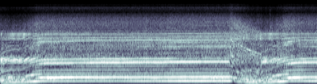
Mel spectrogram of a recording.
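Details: Husqvarna straight-shaft string trimmer, two-stroke, after carburetor high and low screw adjustment (likely long unused, diaphragm suspected snug); clean steady buzz that dips and picks back up smoothly when blipped, no bogging. Normal running.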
